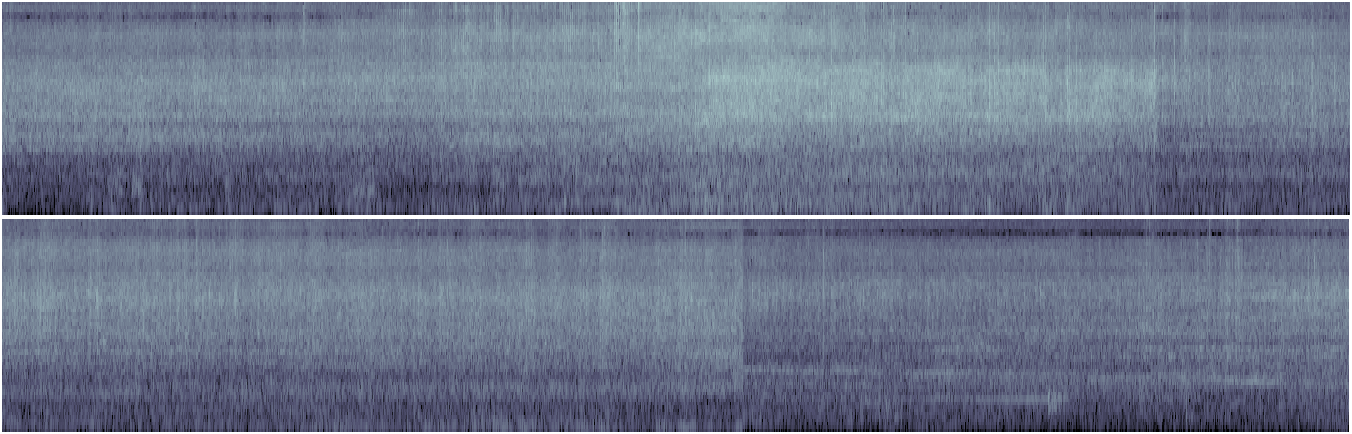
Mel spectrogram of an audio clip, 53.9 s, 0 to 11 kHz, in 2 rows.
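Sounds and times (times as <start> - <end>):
model train motor and wheels: 0.0 - 53.9.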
